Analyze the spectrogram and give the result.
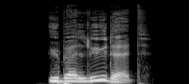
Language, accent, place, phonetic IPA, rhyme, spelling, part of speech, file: German, Germany, Berlin, [yːbɐˈlyːdət], -yːdət, überlüdet, verb, De-überlüdet.ogg
- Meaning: second-person plural subjunctive II of überladen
